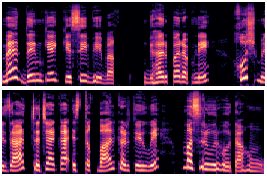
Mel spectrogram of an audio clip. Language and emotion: Urdu, happy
